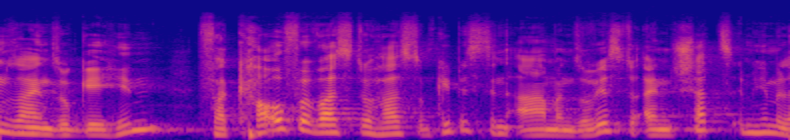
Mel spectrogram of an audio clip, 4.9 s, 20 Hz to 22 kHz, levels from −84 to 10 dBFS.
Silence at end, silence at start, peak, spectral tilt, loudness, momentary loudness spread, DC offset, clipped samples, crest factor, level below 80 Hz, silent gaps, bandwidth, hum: 0 s; 0 s; -2 dBFS; -3.5 dB/octave; -22 LUFS; 9 LU; under 0.1%; under 0.1%; 22 dB; -66 dBFS; none; 16 kHz; none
